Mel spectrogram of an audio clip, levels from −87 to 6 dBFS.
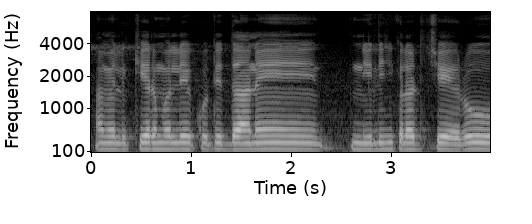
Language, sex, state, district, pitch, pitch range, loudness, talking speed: Kannada, male, Karnataka, Bijapur, 135 Hz, 135-140 Hz, -26 LUFS, 120 wpm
